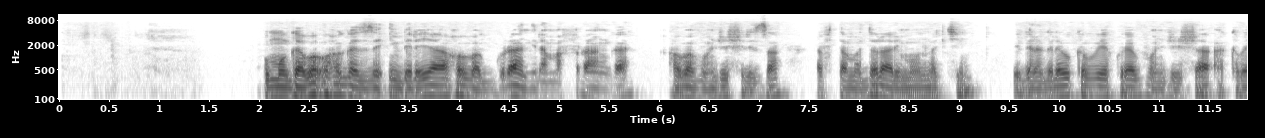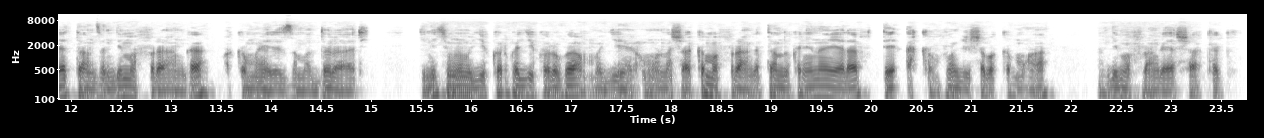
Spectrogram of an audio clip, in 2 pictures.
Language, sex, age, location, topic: Kinyarwanda, male, 25-35, Kigali, finance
